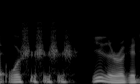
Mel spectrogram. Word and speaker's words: Worcestershire: Now, right here, 1 teaspoon of Worcestershire sauce. Is that how you say it? Worcestershire.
